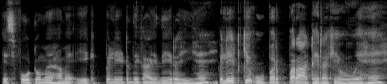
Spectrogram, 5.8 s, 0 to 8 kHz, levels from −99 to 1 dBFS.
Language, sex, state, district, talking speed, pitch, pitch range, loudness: Hindi, male, Jharkhand, Jamtara, 175 wpm, 140 Hz, 120-160 Hz, -31 LUFS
